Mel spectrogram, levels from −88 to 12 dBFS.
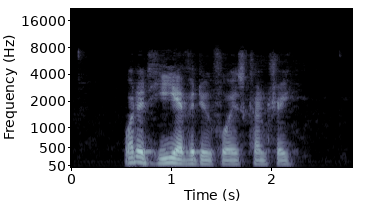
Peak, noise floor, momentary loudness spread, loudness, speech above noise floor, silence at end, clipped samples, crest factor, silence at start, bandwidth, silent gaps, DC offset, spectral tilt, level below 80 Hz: -4 dBFS; -73 dBFS; 12 LU; -25 LUFS; 48 dB; 0.6 s; under 0.1%; 22 dB; 0.55 s; 7.6 kHz; none; under 0.1%; -7 dB/octave; -62 dBFS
